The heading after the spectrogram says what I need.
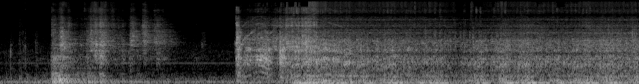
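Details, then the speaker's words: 2002 PT Cruiser sitting 9 years, after head replacement, new computer and cam sensor: cranks, stumbles, catches, then uneven lumpy idle with irregular beats; suspected bad gas or misfiring. "We got the car to actually start after 9 years of sitting, and it sounded like that it had bad gas or it was misfiring."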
